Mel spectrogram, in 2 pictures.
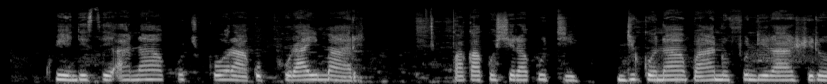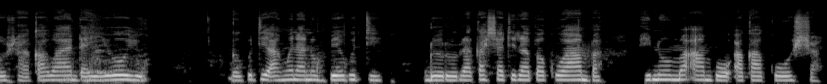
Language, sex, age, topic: Ndau, female, 18-24, education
